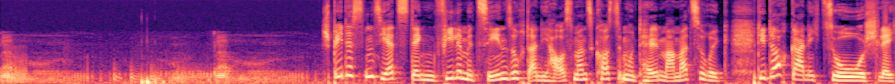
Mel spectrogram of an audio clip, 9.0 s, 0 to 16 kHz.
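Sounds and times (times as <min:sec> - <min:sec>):
stomach growling: 0:00.0 - 0:03.8
speech: 0:03.3 - 0:08.9.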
